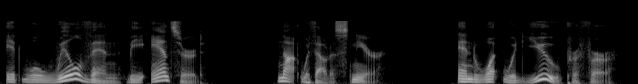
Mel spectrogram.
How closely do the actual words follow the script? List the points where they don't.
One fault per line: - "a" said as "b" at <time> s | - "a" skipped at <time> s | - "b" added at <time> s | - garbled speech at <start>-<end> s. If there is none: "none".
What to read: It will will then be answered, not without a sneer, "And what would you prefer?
none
